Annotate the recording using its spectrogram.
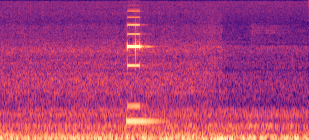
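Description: A short electronic chime sounds once.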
